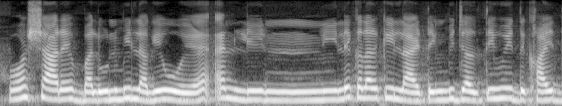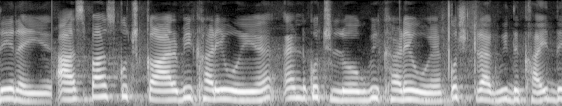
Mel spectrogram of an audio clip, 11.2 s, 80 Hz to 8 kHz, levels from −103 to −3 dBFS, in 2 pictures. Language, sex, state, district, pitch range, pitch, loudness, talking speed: Hindi, female, Bihar, Gopalganj, 195-235 Hz, 210 Hz, -13 LUFS, 215 wpm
